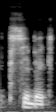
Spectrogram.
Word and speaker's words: Xebec: Ouais, je pense que faut faut prononcer Xbec, tu vois. En Z, tu vois, c'est pas assez pas assez violent, tu vois.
